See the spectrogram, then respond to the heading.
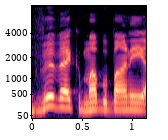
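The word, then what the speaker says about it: Vivek Mahbubani: Vivek Mabubani. I will pronounce it myself because you guys can't do it right every time.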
